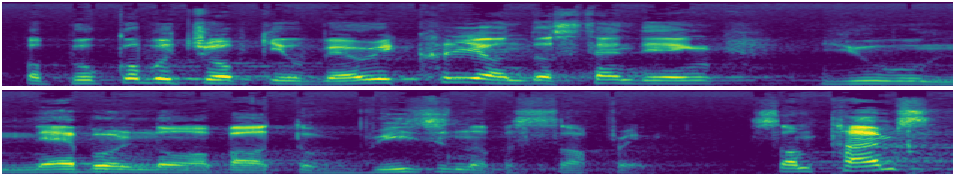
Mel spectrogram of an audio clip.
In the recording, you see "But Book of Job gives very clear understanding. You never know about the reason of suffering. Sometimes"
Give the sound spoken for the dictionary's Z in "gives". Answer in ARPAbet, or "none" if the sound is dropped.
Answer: none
